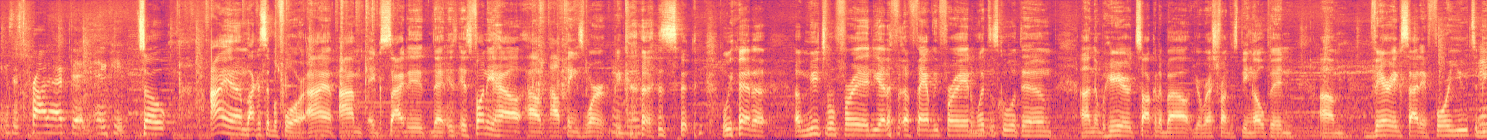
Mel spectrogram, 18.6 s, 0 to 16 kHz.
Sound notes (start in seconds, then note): 7.6 chuckling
